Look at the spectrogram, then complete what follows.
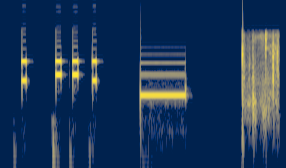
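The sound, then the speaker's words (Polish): Four quick two-tone telephone dialing beeps of a call to Warsaw in an uneven rhythm, followed by a steady electronic tone lasting about a second, then a sharp click and a short burst of crackly line noise. “Spróbujemy w związku z tym zadzwonić do Warszawy.”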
